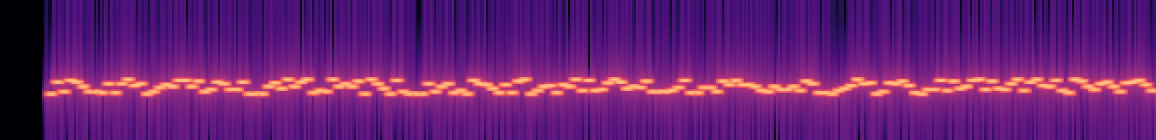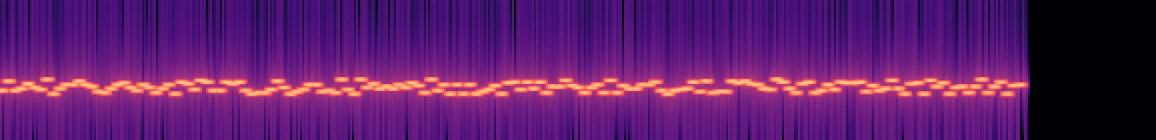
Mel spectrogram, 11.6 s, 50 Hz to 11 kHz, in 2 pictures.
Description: Multi-tone FSK (Olivia or MFSK type), about 500 Hz wide, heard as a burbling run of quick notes, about 31.25 baud.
